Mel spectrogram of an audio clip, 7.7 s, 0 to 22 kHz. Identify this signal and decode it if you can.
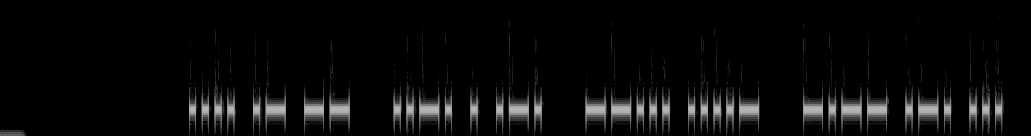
Morse code, heard as a keyed tone, about 25 wpm, 700 Hz. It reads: HAM FER 74 YRS
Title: Practice QSO - Exchange 3 - More Info - 25wpm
